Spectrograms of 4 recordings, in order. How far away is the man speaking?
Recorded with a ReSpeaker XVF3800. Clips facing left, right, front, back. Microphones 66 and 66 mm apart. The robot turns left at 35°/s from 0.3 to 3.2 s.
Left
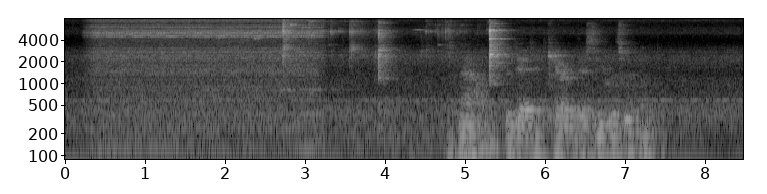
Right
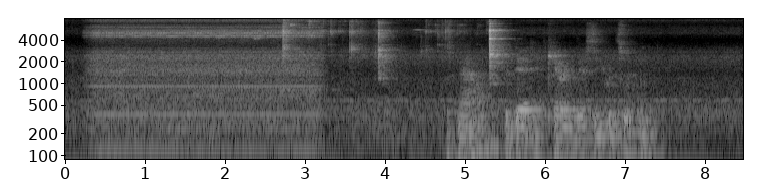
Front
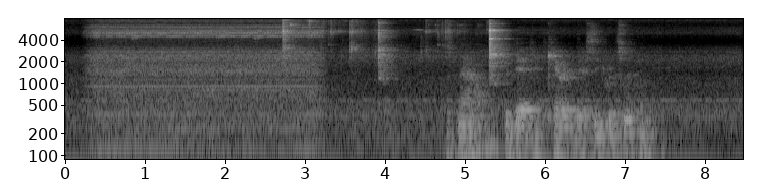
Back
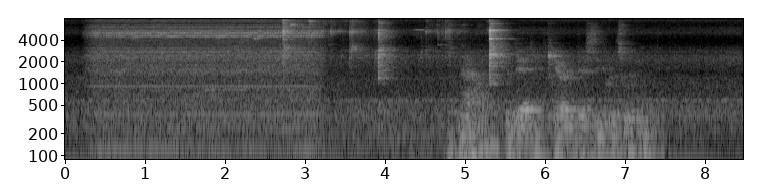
About 0.8 m.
